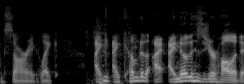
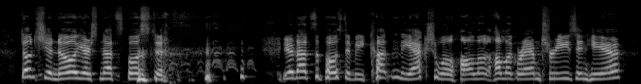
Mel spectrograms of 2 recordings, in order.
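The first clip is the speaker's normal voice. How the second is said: put-on Canadian accent, high pitch; 4 dB louder than usual. Role-playing a character who changes accent every line: Canadian accent. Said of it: "I think I should be Canadian".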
